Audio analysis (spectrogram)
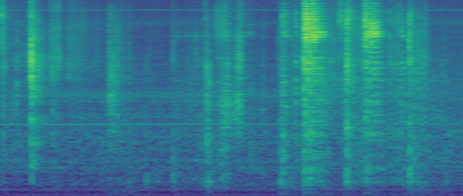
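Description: Scissors cutting paper for a seed envelope album make a series of crisp, irregular snips and light metallic clicks, close and fairly quiet, with no talking.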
